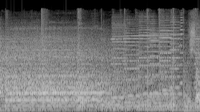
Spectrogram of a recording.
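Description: Song accompaniment with an accordion playing a sustained, wavering melody. A voice comes in singing right at the end.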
